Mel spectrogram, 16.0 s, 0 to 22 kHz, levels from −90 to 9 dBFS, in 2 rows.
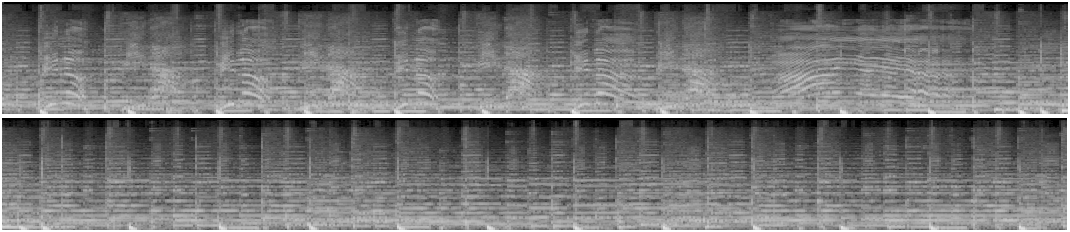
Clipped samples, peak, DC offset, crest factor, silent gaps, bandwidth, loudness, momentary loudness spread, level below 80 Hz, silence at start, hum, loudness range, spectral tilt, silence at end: under 0.1%; 0 dBFS; under 0.1%; 14 dB; none; over 20 kHz; -15 LUFS; 5 LU; -20 dBFS; 0 s; none; 2 LU; -5.5 dB/octave; 0 s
